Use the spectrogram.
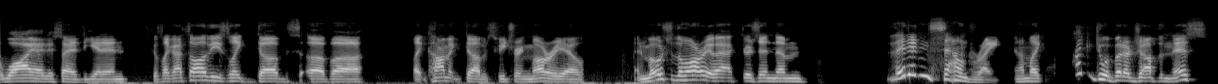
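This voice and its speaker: A man's voice: a little high, very animated, brisk, a bit bright, no echo. A man talking casually as a member of a podcast panel, recorded with a dull, lo-fi sound. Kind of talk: casual group podcast chat.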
